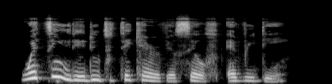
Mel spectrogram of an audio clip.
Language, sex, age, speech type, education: Nigerian Pidgin, female, 15-29, spontaneous, tertiary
